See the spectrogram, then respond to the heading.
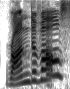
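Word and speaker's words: rondavel: We didn't get to experience the brand new rondavals.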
